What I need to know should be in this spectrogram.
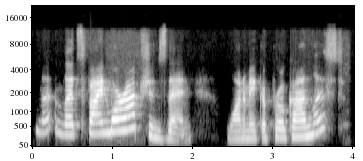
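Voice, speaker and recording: A woman playing a practical, gently wry parent helping a teenager in a screenplay table read. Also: high-pitched, very animated, a little slow, highs cut off, full character voice. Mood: helpful, wry.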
